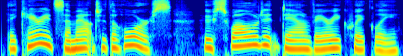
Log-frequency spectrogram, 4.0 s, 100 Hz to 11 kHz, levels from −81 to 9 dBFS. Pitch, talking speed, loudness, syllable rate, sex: 205 Hz, 195 wpm, -18 LUFS, 5.4 syllables/s, female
